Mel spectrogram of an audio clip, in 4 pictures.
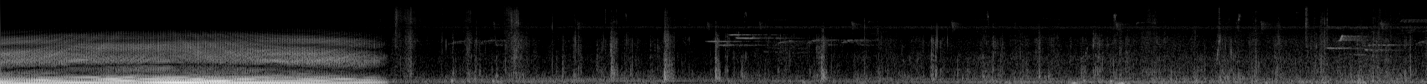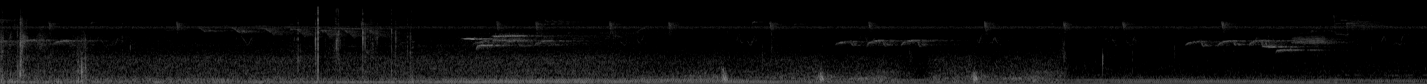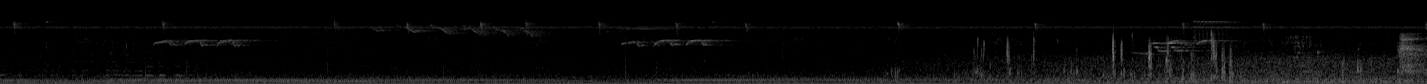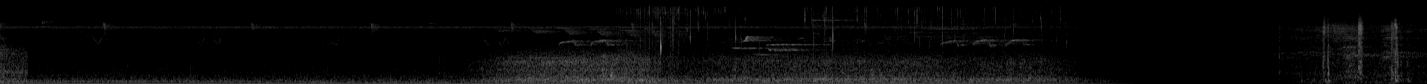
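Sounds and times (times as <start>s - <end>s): thin high tone: 0.0s - 4.0s
low steady hum: 0.0s - 17.2s
bird singing chirping phrases: 7.1s - 8.8s, 47.6s - 53.5s.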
